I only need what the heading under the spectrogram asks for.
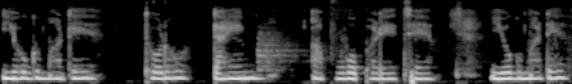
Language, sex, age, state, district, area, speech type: Gujarati, female, 30-45, Gujarat, Amreli, rural, spontaneous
